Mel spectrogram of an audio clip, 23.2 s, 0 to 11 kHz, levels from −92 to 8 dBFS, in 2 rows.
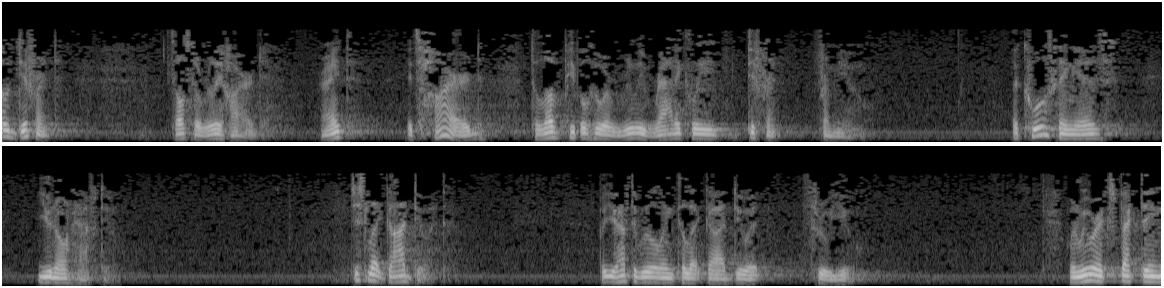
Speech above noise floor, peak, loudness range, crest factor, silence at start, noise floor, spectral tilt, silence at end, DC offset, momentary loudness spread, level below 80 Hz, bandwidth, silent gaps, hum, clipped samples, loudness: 32 dB; -10 dBFS; 6 LU; 20 dB; 0 s; -59 dBFS; -10.5 dB/octave; 0 s; under 0.1%; 20 LU; -72 dBFS; 5.8 kHz; none; 60 Hz at -55 dBFS; under 0.1%; -28 LUFS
